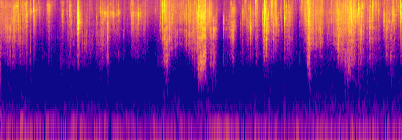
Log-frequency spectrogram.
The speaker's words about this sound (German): Genau, das ist so wichtig, dass man so einen konstanten Sound hat, weil sie nicht immer so macht, so schnipp, sondern sie zieht wirklich sehr langsam die Klinge.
